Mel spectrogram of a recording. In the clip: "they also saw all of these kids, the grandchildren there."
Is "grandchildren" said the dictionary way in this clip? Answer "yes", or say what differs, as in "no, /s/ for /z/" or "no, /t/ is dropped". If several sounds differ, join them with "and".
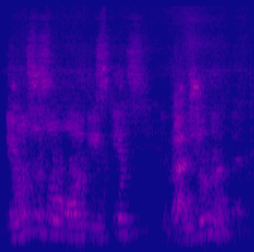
no, /ʃ/ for /tʃ/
